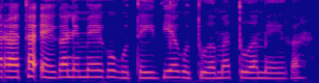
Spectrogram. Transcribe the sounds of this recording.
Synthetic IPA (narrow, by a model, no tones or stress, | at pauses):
aɾataʔɛɣanemɛːɣoɣotɛiðiaɣotwamatuamɛɣa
